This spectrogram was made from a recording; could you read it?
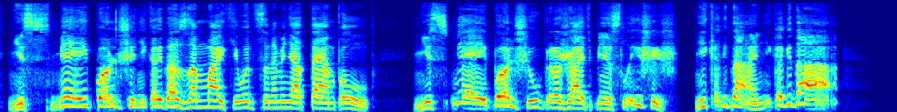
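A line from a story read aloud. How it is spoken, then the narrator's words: Shrill shrieking shout. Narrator (Russian): пронзительно срываясь на визг, закричала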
